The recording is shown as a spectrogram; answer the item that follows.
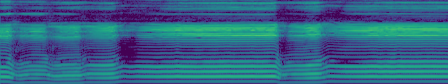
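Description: A single unaccompanied male voice singing Gregorian chant in Latin. It moves through a few short notes in small steps, holds one long note for about a second and a half, dips briefly, and settles on another held note.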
